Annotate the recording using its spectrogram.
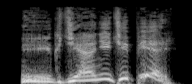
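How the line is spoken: Exclaimed. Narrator (Russian): воскликнул мистер Хонифуд

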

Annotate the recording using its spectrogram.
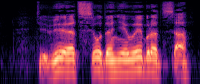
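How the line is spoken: Through gritted teeth. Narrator (Russian): процедил Норк

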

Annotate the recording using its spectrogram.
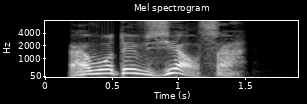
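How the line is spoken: Barked. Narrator (Russian): рявкнул Крут

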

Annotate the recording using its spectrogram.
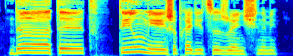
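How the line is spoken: Stunned drawl. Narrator (Russian): потрясенно протянула Полина

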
